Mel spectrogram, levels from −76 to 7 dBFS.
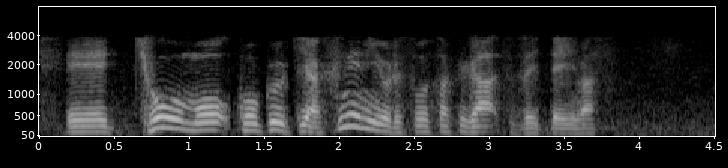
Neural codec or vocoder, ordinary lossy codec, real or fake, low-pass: codec, 16 kHz in and 24 kHz out, 1 kbps, XY-Tokenizer; AAC, 16 kbps; fake; 7.2 kHz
